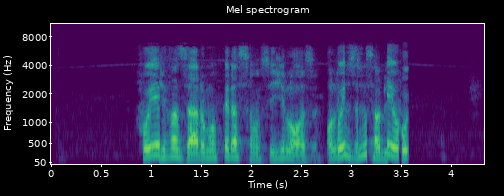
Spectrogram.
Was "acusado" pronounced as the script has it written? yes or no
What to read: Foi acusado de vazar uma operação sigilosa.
no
